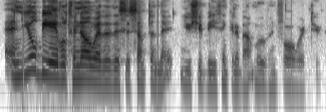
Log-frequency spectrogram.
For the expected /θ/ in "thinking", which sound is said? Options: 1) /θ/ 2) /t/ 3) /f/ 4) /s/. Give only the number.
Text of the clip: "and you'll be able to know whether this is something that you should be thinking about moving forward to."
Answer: 1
